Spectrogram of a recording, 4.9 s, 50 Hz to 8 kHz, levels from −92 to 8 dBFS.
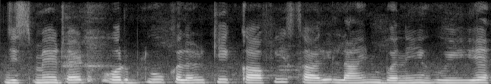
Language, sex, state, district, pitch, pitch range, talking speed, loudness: Hindi, female, Madhya Pradesh, Katni, 235 Hz, 225-245 Hz, 145 wpm, -15 LUFS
